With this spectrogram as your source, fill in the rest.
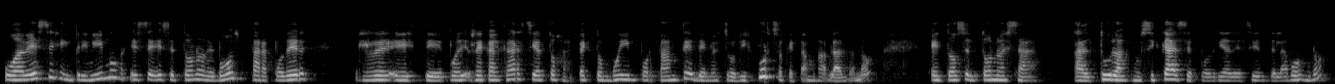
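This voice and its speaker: A woman's voice: medium pitch, moderate pace, highs cut off. A woman teacher giving a lecture on public speaking, explaining step by step and often checking in with short tag questions.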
